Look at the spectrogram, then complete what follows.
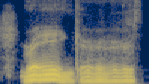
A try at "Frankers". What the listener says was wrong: I didn't hear an F there.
